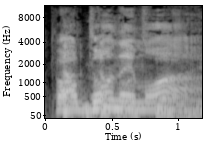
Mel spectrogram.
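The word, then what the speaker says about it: pardonnez-moi: Yeah, pardon moi. – A double tour. – Pardonnez moi. – Yes, to say it correctly.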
